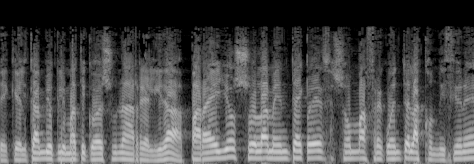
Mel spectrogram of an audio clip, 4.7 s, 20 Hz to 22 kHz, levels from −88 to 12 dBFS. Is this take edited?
yes; 1 cut; at 3.1 s

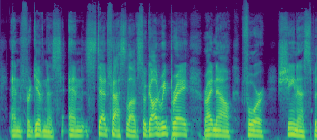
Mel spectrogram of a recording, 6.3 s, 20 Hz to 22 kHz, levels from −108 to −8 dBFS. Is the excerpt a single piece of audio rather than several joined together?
yes; 0 cuts

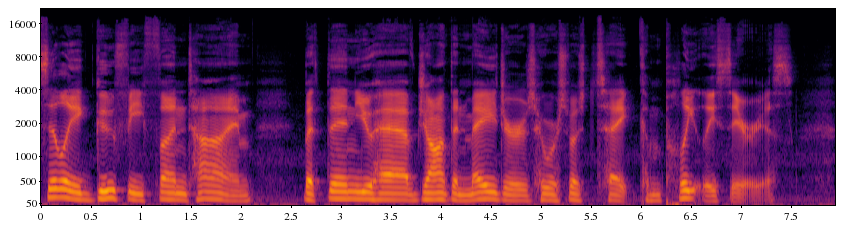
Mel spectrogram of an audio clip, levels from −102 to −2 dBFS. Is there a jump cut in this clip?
no; 0 cuts

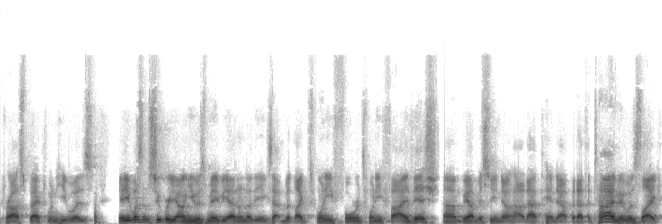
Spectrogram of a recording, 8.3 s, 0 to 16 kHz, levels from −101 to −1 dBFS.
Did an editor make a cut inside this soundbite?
yes; 1 cut; at 5.5 s

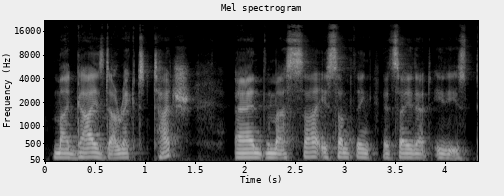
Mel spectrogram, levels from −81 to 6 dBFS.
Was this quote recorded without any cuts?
no; 2 cuts; at 2.2 s, 3.3 s

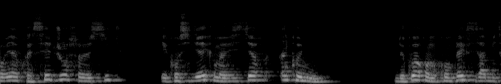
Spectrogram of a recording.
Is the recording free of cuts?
yes; 0 cuts

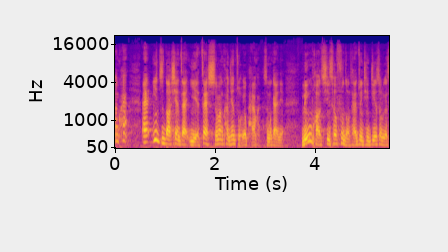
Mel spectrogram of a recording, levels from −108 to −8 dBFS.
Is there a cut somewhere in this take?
no; 0 cuts

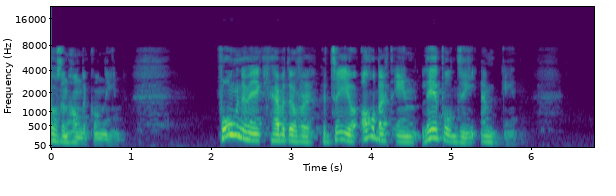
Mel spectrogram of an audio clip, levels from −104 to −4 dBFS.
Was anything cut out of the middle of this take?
yes; 1 cut; at 5.6 s

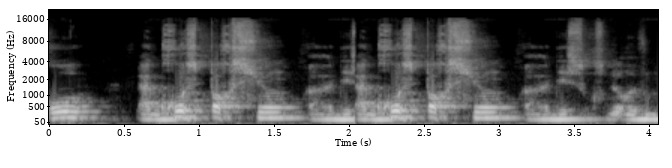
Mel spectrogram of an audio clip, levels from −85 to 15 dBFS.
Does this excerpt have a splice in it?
yes; 1 cut; at 2.0 s

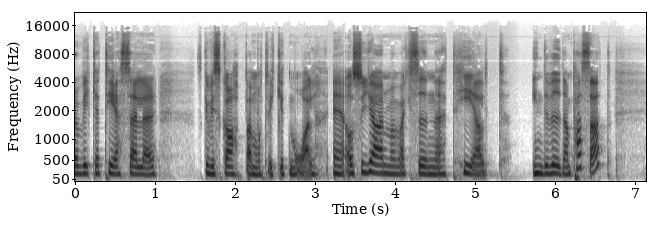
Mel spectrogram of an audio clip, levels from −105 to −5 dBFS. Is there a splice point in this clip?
no; 0 cuts

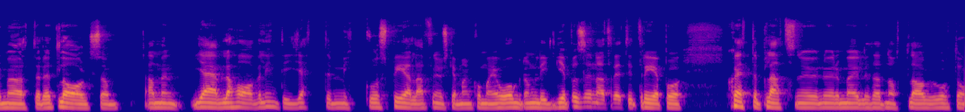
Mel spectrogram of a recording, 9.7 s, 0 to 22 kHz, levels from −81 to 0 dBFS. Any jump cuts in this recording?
yes; 4 cuts; at 1.3 s, 4.3 s, 6.6 s, 7.2 s

